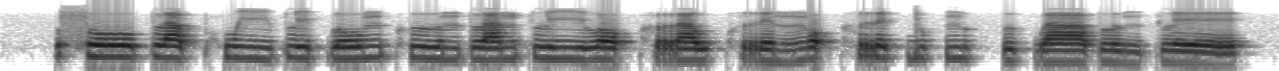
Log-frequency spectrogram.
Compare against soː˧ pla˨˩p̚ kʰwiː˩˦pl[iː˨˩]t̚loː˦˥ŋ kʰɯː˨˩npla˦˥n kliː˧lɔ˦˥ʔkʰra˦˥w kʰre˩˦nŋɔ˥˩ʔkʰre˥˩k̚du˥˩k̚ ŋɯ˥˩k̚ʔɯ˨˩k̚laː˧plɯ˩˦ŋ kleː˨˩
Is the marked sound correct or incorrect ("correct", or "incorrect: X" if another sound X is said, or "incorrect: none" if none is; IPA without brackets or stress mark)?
incorrect: i˨˩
